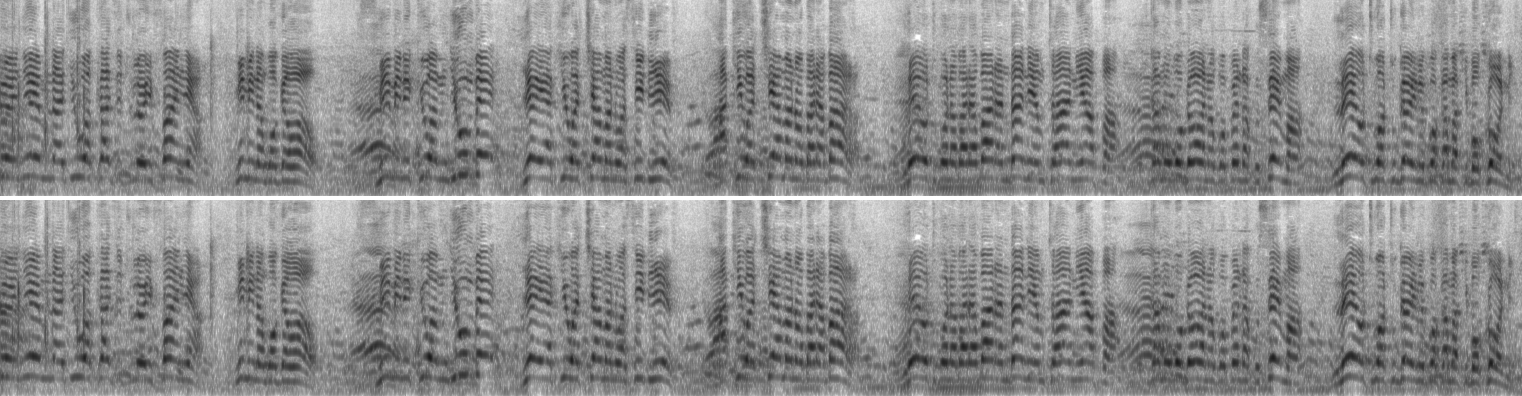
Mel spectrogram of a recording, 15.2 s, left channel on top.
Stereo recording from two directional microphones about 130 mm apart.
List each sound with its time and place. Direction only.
0.0 s a man's voice: centre (ahead or behind)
